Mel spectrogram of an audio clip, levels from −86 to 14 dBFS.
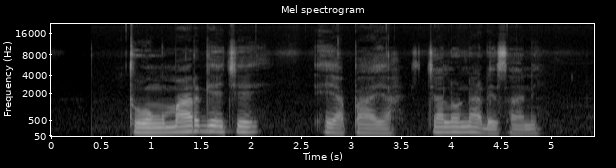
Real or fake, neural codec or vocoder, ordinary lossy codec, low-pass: real; none; none; none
